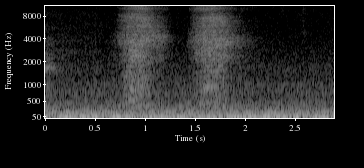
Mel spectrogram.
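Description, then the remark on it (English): A voice imitates trolls sniffing loudly: two long, breathy inhales through the nose, with a short pause between them over a low background hum. “All of a sudden, uh, two of the trolls kind of their ears kind of prick, and they start sniffing.”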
